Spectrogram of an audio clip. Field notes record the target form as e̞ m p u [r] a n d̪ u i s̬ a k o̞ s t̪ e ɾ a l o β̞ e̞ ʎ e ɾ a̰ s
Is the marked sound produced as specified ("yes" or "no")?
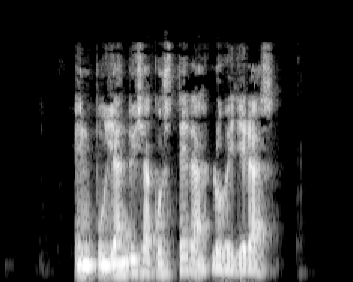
no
